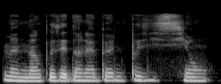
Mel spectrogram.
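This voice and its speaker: A woman guides a yoga nidra session in a mellow, husky voice. She keeps her tone very even and soothing, often dropping into a breathy whisper as she teaches. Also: lowish voice, moderate pace. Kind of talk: guided meditation.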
